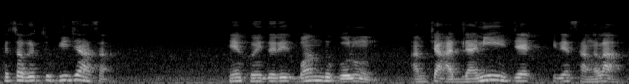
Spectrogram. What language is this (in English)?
Konkani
